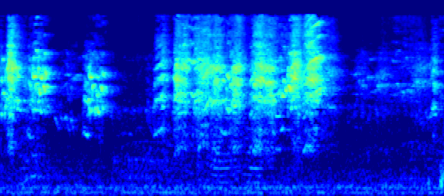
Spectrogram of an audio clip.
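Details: Loud, harsh screeching from lorikeets at a cafe, several overlapping raspy bursts following one another with brief lulls between them.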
